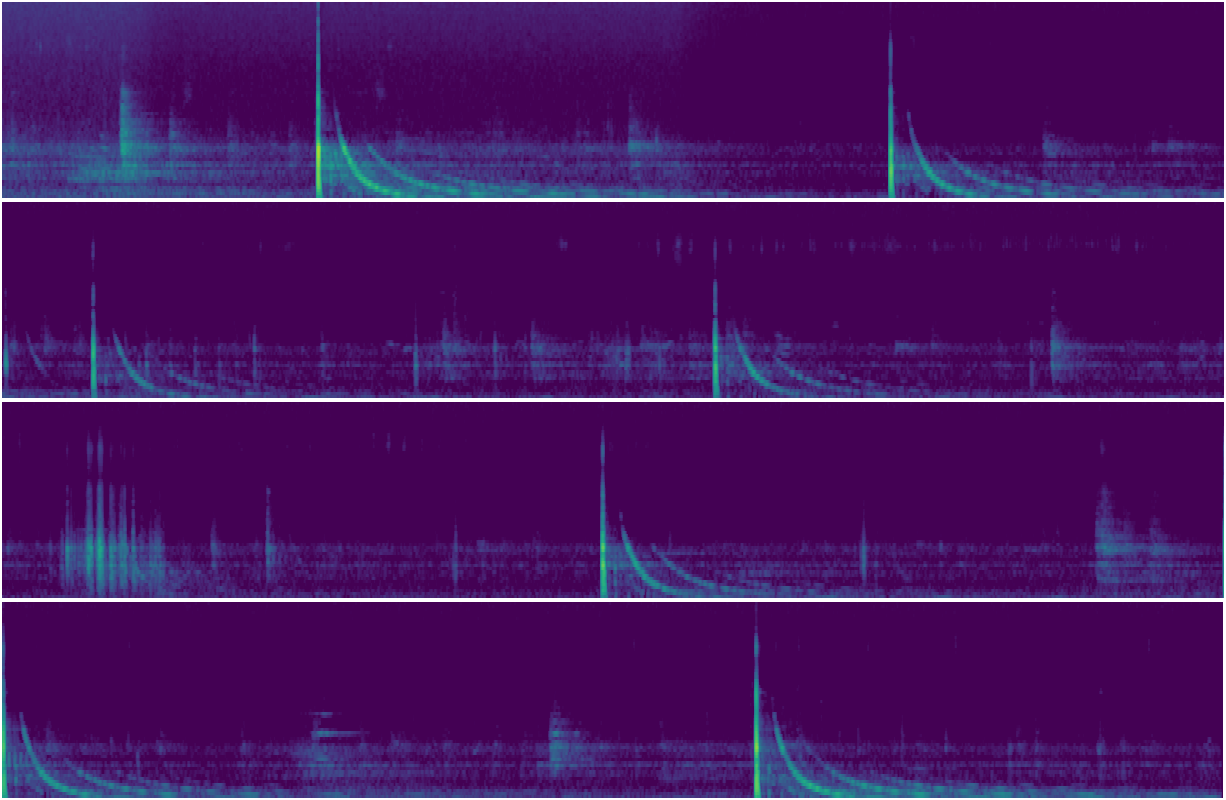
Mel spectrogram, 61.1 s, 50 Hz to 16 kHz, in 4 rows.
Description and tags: Sundial Bridge 03 cable 13
Contact mic recording of Santiago Calatrava’s Sundial Bridge in Redding, California, USA. Recorded June 24, 2012 using a Sony PCM-D50 recorder with Schertler DYN-E-SET wired mic attached to the cable with putty. This is one of the longer cables (13) being struck repeatedly, yielding a Doppler pulse.
bridge, cable, Calatrava, contact, contact-mic, contact-microphone, DYN-E-SET, field-recording, metal, mic, PCM-D50, Redding, Schertler, Sony, steel, struck, Sundial-Bridge, wikiGong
